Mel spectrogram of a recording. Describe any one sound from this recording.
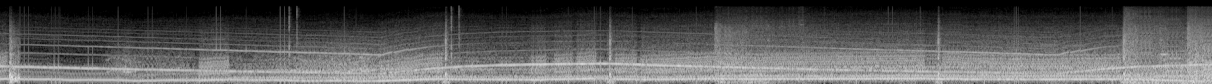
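A siren wails, slowly falling and then sweeping up in pitch.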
